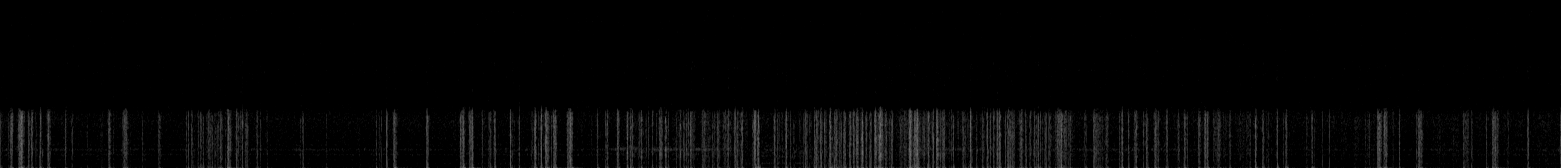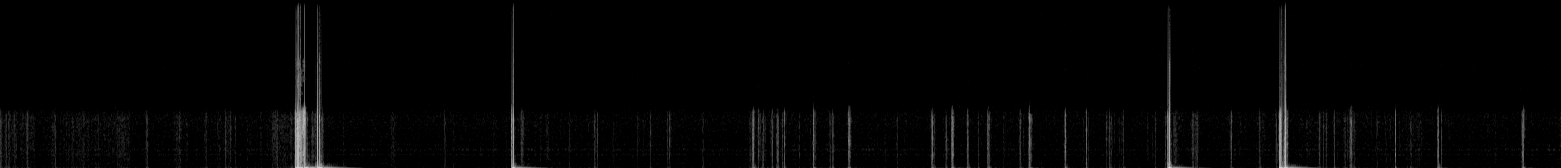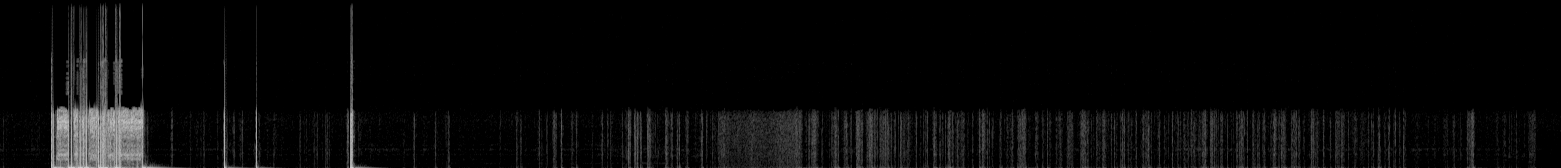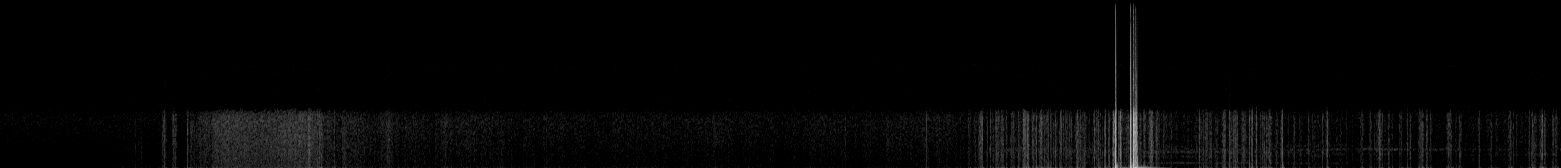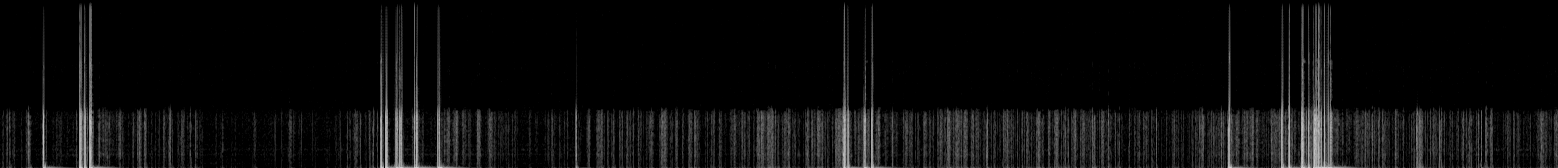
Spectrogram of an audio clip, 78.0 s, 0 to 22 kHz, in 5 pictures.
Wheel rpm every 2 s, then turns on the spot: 160, 160, 160, 160, 160, 160, 160, 160, 170, 160, 160, 160, 160, 160, 160, 160, 160, 160, 160, 70, 150, 160, 160, 50, 10, 0, 0, 0, 90, 160, 160, 160, 160, 160, 160, 160, 160, 160, 160.
48-50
